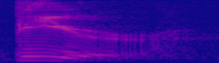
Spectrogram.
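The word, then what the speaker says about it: bier: It's B-I-E-R. It's pronounced beer, beer. Yeah, not the beer you drink, okay? But same pronunciation, different meaning, okay?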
